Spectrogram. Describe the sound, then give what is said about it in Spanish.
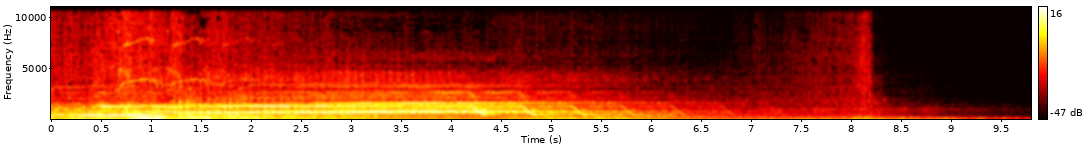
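A huge animal, risen on two legs, howls at the moon into the night: several long, loud howls overlap in drawn-out wavering tones, each sliding downward at its end, before the chorus cuts off and leaves a faint hiss. No one speaks. “Entonces, el enorme animal se levantó en dos patas y mirando hacia la luna, su hermosa Jmetic aulló hacia la noche, helando la sangre de toda criatura viva.”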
